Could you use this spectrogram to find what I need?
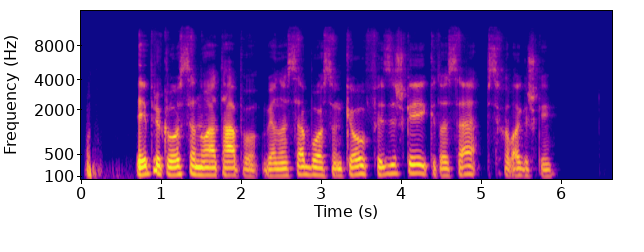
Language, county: Lithuanian, Telšiai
